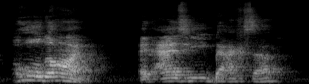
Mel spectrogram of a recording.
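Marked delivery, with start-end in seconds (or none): 0.2-1.0 sudden, loud, high shout. Retelling what a boat driver called out to everybody: imitating someone screaming. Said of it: "he screams out to everybody".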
